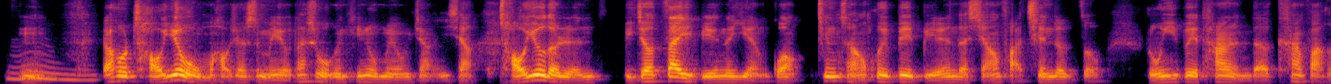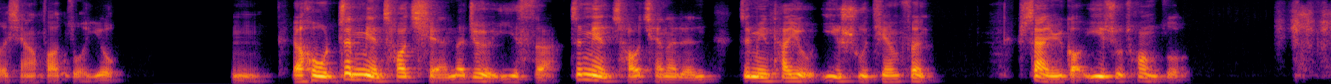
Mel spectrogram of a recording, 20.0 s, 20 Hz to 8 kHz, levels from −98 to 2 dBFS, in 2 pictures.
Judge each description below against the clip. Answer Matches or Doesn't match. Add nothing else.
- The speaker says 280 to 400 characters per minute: Matches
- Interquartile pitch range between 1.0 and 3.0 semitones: Matches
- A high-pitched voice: Matches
